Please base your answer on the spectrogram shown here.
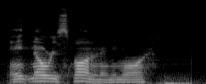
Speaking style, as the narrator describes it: Scout said, more to his hands than to anyone in particular

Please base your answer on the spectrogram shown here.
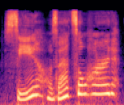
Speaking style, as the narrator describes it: She mumbled to herself

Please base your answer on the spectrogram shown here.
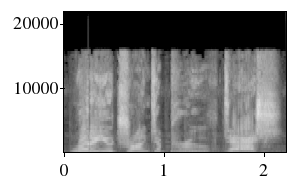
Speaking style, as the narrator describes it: Charged bellowed

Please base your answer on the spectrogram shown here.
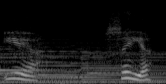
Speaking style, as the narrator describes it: muttered Rubblejack

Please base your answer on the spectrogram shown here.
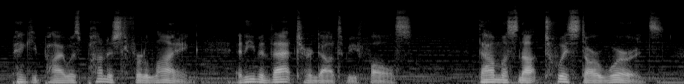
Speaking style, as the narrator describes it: Luna said, careful to keep her voice down and not panic the local populace

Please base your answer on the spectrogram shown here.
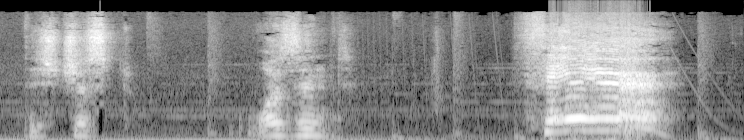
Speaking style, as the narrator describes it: I screamed

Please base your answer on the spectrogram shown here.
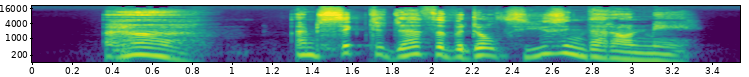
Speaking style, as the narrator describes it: Scootaloo snarled

